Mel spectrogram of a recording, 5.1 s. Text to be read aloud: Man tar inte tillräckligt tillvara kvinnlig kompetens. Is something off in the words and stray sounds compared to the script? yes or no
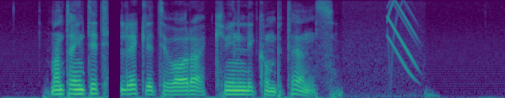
yes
